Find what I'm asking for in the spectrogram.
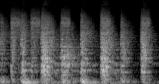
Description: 45 LOOP 02-R.wav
